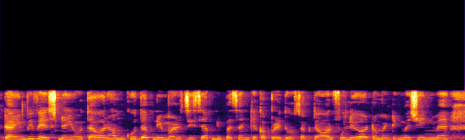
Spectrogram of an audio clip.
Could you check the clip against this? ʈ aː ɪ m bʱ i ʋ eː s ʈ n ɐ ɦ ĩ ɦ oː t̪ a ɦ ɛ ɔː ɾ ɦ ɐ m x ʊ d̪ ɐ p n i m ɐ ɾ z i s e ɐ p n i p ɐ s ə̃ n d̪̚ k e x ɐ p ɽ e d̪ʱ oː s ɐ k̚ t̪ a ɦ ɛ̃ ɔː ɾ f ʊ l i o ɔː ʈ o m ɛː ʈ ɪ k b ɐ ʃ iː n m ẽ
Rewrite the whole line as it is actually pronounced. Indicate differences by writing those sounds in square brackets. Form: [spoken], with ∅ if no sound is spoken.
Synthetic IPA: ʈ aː ɪ m bʱ i ʋ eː s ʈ n ɐ ɦ ĩ ɦ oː t̪ a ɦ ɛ ɔː ɾ ɦ ɐ m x ʊ d̪ ɐ p n i m ɐ ɾ z i s e ɐ p n i p ɐ s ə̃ n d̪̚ k e [k] ɐ p ɽ e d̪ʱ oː s ɐ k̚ t̪ [e] ɦ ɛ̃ ɔː ɾ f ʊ l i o ɔː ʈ o m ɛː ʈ ɪ k [m] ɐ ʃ iː n m ẽ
